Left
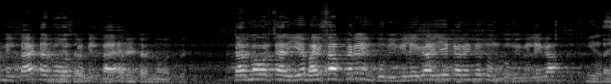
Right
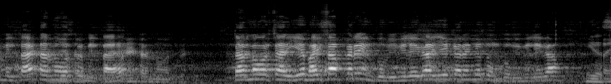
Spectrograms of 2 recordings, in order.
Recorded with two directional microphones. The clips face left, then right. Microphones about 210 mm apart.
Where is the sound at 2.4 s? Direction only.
20° left (ahead or behind).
